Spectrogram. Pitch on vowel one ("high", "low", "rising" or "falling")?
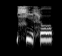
falling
